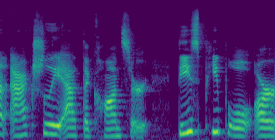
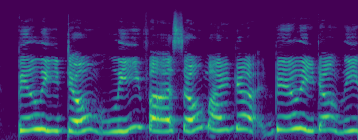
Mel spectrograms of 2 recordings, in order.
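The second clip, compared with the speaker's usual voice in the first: put-on crying plea, high, slow, with real tears; 7 semitones higher than usual. Retelling a girl in a movie theater crying at the credits: imitating a girl crying. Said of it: "crying, like, actual tears, crying, saying".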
